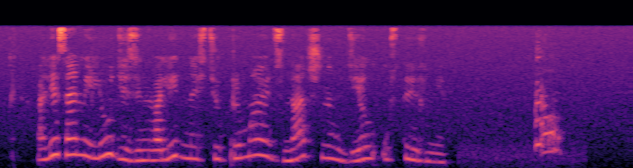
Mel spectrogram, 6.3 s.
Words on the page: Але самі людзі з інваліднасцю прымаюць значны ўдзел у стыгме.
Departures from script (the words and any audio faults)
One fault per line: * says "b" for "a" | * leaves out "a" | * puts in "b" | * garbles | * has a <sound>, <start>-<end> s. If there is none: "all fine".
* has a bark, 5.4-5.7 s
